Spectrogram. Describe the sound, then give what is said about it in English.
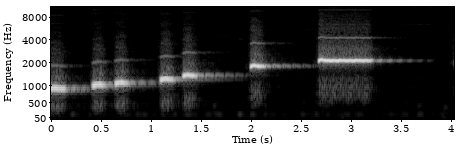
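A video game character whistles the game's theme tune in clear, bright notes, short ones stepping upward in pitch before longer held tones near the end. “whether it's being played on an organ, whether Luigi is whistling it,”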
